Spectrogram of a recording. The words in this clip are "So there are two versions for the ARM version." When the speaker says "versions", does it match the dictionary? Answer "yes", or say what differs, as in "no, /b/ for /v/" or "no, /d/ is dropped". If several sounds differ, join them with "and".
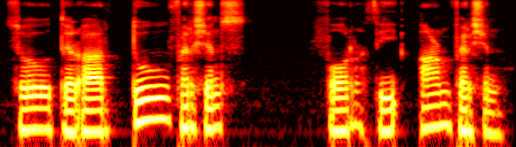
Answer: no, /ʃ/ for /ʒ/ and /s/ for /z/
